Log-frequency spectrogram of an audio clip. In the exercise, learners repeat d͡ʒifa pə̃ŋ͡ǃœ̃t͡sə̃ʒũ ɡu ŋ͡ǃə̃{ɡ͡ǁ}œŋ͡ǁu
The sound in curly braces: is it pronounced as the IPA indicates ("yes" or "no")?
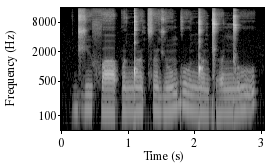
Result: yes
